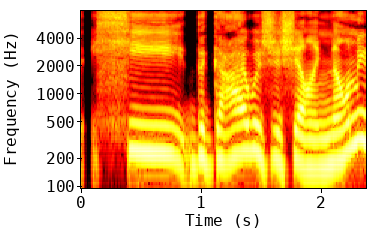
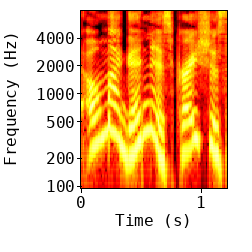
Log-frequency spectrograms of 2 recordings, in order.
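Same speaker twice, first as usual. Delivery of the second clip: amazed gasp; 7 semitones higher, faster than usual. Real, not acted. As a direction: pitch leaps up in delighted astonishment. Mom reacting to son's story.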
